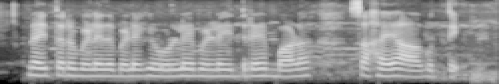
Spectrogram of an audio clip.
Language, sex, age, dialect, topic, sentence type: Kannada, female, 18-24, Central, banking, statement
